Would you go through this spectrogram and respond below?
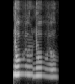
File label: Japanese, Ideo Phones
